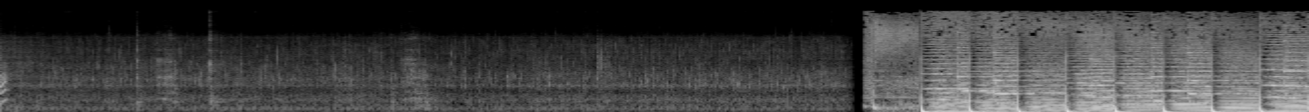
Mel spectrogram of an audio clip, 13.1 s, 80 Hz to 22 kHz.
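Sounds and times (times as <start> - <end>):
gravy bubbling with small pops: 0.0 - 8.6.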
